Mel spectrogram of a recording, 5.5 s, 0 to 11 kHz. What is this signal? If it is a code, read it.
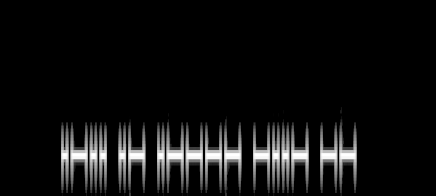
Morse code, heard as a keyed tone, about 20 wpm, 700 Hz. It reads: LA1XM
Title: DXCC-100 Call Signs - 5 Characters - 20wpm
